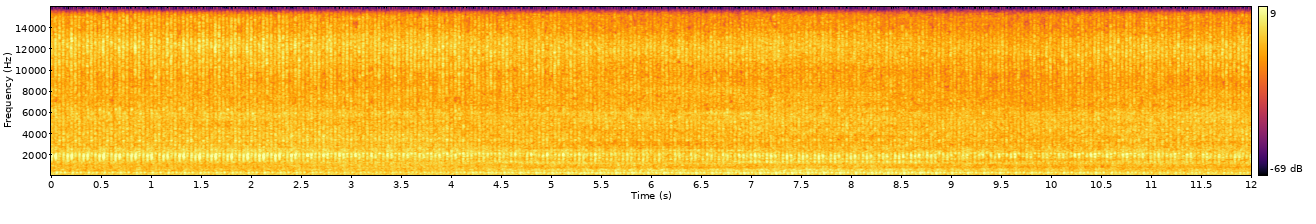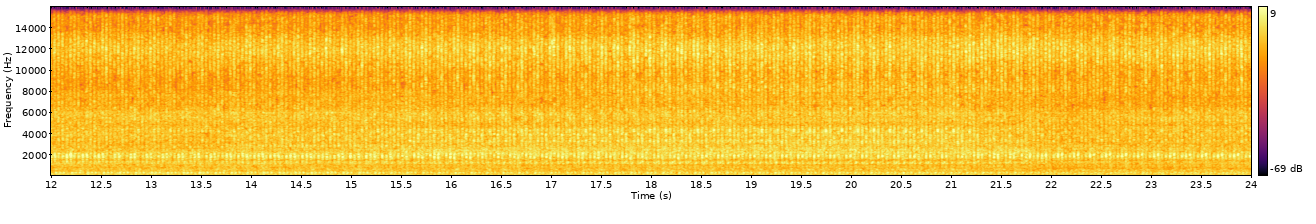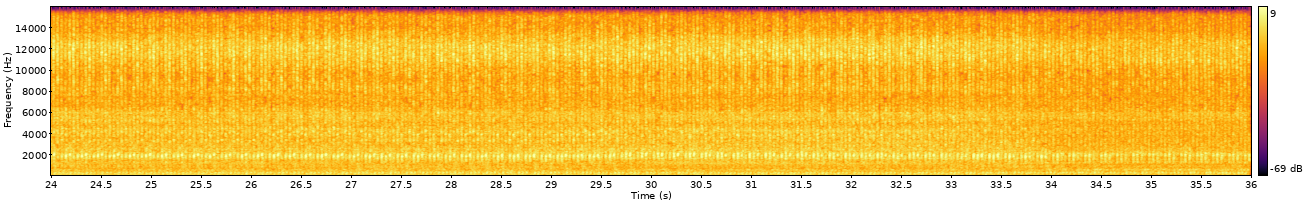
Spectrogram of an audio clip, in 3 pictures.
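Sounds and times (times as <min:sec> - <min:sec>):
diesel engine idling: 0:00.0 - 0:36.0.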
